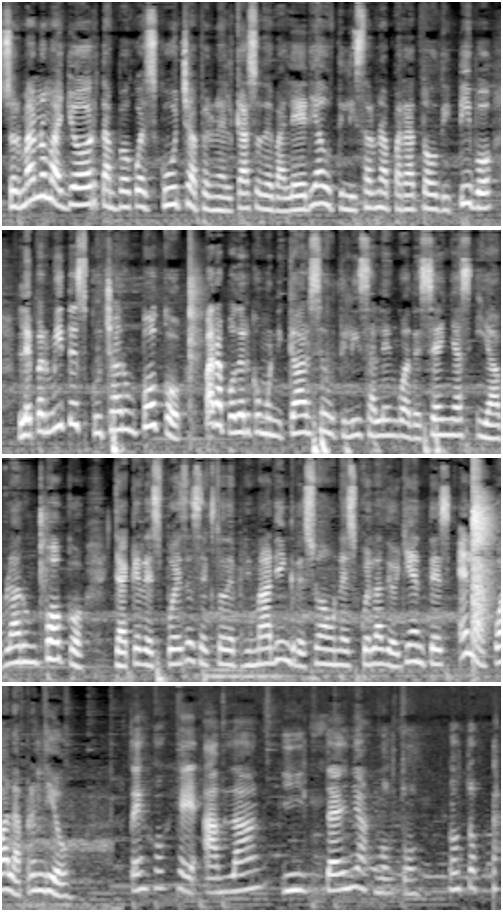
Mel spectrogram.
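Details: Adult female narrator; typical speech.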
